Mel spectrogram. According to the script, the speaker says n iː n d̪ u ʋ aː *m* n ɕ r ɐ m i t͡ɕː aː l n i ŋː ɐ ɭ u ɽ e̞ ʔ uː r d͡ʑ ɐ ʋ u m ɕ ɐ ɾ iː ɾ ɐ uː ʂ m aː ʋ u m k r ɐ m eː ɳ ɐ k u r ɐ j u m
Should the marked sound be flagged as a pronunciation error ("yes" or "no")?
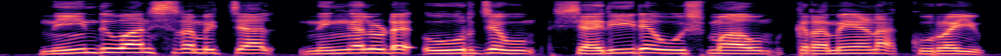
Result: yes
